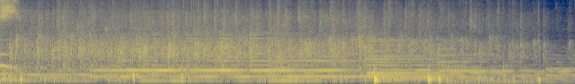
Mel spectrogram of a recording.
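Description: A church audience applauds steadily for Christ Jesus for several seconds, a dense wash of clapping layered over sustained keyboard chords, with a few sharper claps standing out near the end as it begins to thin.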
